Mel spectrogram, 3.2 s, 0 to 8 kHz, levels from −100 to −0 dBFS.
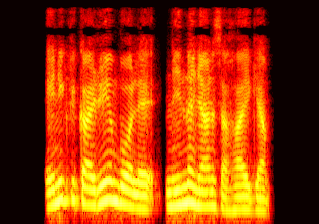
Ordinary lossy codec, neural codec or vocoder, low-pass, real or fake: MP3, 64 kbps; codec, 16 kHz in and 24 kHz out, 1 kbps, XY-Tokenizer; 7.2 kHz; fake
